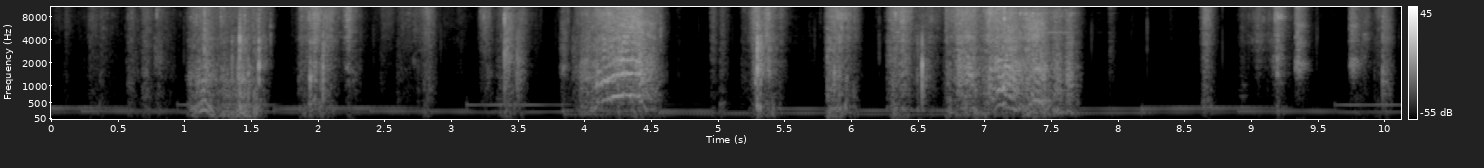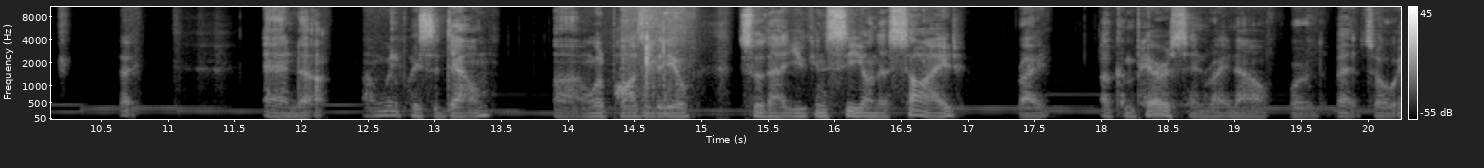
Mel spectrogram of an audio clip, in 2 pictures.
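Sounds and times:
zipper on a mattress bag: 0.7s - 2.3s, 3.8s - 4.6s, 5.2s - 7.8s
speech: 11.9s - 20.2s.

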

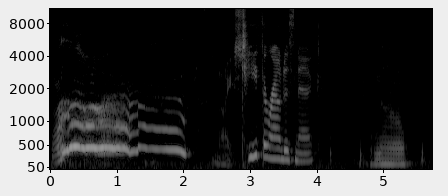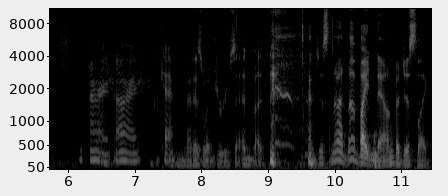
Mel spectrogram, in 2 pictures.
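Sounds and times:
person imitating a dog's howl: 0.0s - 2.1s
speech: 2.8s - 4.2s, 4.8s - 5.5s, 6.2s - 11.4s.

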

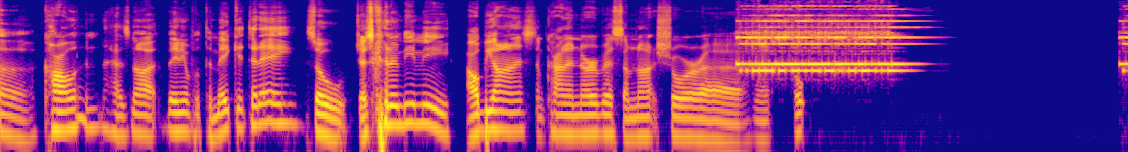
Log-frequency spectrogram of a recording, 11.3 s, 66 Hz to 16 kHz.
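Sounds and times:
speech: 0.0s - 8.4s
telephone bell ringing: 7.4s - 9.6s.

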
